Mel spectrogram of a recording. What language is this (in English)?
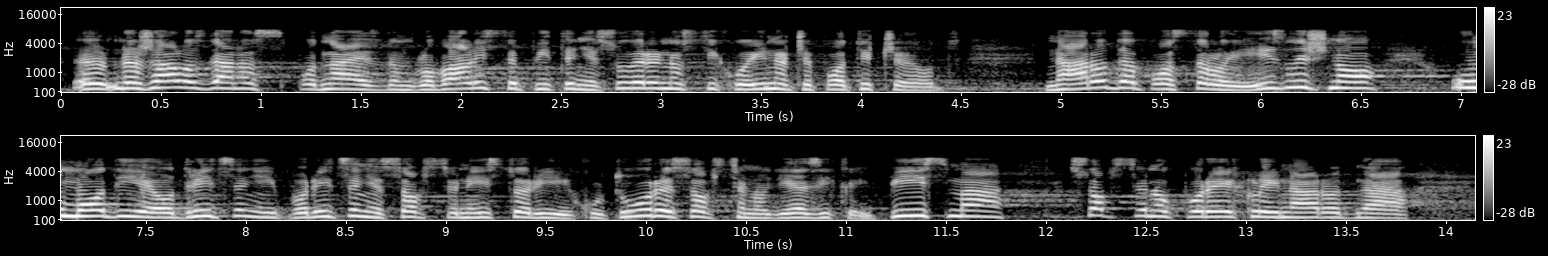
Serbian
